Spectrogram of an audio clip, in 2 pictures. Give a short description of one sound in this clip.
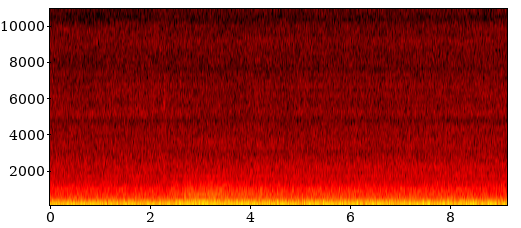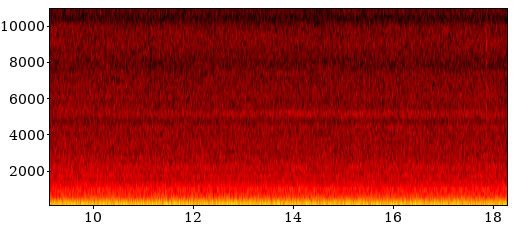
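Jet engines rumble steadily inside an airplane cabin.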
